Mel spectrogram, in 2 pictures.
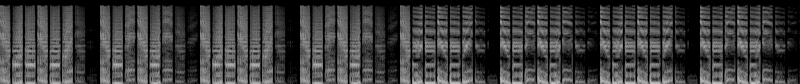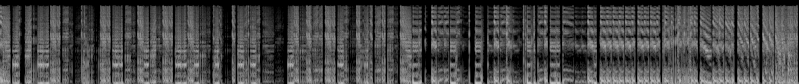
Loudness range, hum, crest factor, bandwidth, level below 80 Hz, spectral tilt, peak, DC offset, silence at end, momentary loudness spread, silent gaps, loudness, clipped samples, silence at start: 3 LU; none; 20 dB; 17.5 kHz; -30 dBFS; -2.5 dB/octave; -2 dBFS; under 0.1%; 0 s; 6 LU; none; -21 LUFS; under 0.1%; 0 s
